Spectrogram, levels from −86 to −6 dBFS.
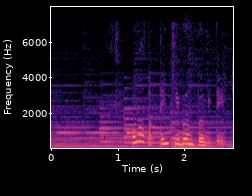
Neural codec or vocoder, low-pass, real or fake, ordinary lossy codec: none; 7.2 kHz; real; Opus, 24 kbps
